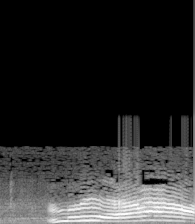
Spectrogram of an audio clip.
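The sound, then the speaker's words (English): A drawn-out, wavering cat meow voiced by a person. It slides up in pitch at the onset, then holds loud and steady on its own for over a second. “I am the fox, and this is my friend, the cat. Meow.”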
